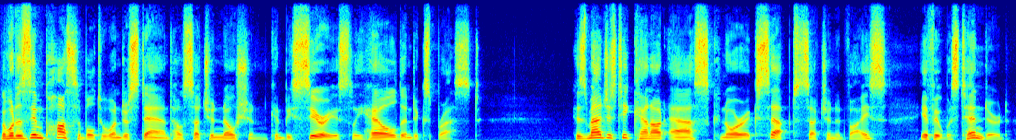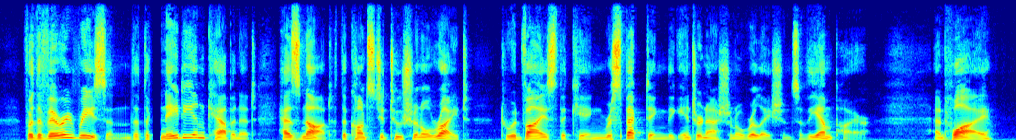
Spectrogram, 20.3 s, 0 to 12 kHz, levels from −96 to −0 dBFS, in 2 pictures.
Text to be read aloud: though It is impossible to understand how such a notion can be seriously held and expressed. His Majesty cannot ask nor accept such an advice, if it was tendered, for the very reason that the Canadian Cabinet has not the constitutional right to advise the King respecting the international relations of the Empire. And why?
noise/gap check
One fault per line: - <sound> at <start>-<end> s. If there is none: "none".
- dropout at 11.7-11.8 s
